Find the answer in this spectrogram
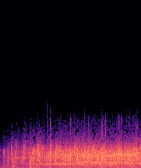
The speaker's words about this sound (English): Robert, when I hear that, I keep thinking that the applause sounds perfunctory. Like, the audience doesn't sound very excited. That's because they're still sober. They've been sober for years.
